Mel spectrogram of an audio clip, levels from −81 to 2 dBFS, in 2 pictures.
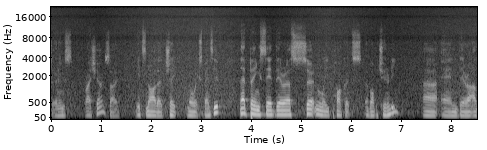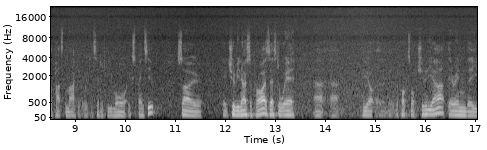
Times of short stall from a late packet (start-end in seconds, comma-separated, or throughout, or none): none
